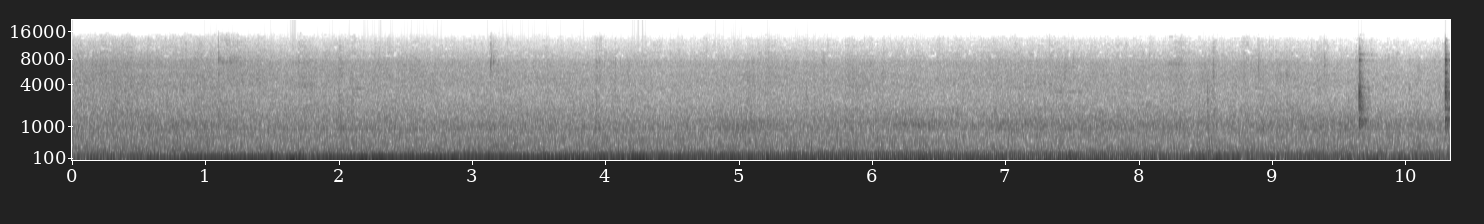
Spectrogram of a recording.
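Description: A steady low rumble, with two sharp metal clinks near the end from hand tools on the engine.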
